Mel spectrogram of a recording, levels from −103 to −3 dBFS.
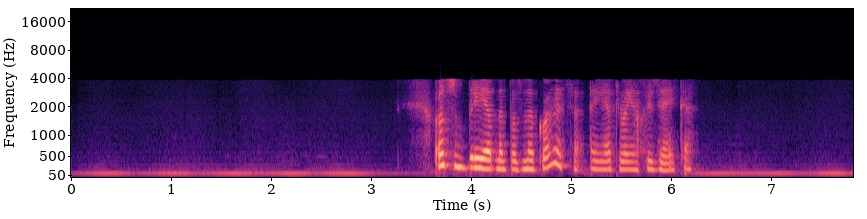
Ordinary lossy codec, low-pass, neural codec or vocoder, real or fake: AAC, 16 kbps; 7.2 kHz; codec, 16 kHz, 1 kbps, X-Codec, HuBERT features, trained on general audio; fake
